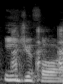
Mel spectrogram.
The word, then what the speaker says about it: Ejiofor: I like how you say his name different almost every time. Ejiofor, I believe it is. – Ejiofor. Etchual. – Chiwetel Ejiofor. I think that's what it is.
